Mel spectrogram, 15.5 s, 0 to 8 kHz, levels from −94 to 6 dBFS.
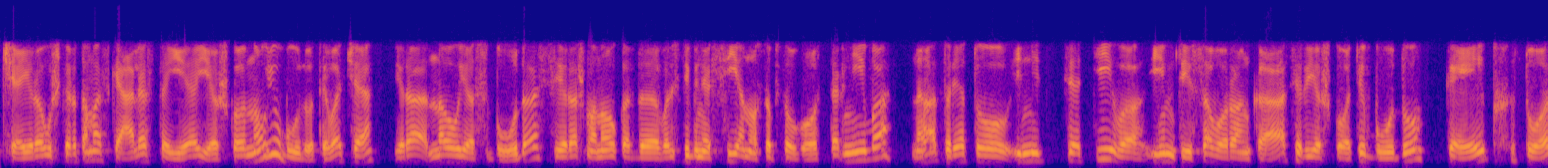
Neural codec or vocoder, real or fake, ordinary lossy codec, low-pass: none; real; AAC, 48 kbps; 7.2 kHz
